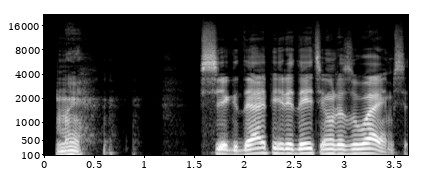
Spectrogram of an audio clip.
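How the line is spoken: Laughing. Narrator (Russian): засмеялся он

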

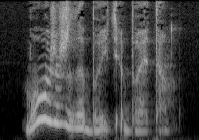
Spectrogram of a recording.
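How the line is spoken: Soft speech. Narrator (Russian): негромко сказала невидимка

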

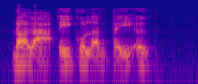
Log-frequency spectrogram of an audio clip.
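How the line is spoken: Wry faint laugh. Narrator (Vietnamese): Tình Hải Ma Tử cười nhạt nói

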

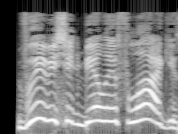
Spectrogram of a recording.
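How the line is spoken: Frightened shout. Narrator (Russian): закричал кто-то испуганным голосом

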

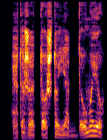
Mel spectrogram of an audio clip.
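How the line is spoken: Shocked exhale. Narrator (Russian): потрясенно выдохнул Володя

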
